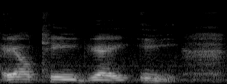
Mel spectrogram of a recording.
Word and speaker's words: Uiltje: It says here, it's Brouwerij het Uiltje, it's Uiltje. So some of the words are pronounced kind of different, and I really don't know how to pronounce anything.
